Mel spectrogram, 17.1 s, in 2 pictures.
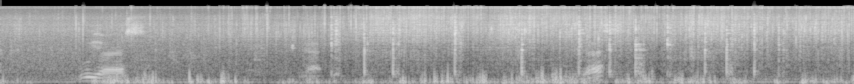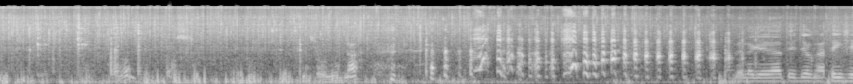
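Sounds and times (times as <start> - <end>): food sizzling in hot oil: 0.0 - 17.0
metal spatula scraping pan: 3.2 - 10.3.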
